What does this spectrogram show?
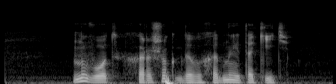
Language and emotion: Russian, neutral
